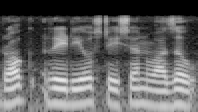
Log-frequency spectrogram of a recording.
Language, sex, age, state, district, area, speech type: Marathi, male, 30-45, Maharashtra, Thane, urban, read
